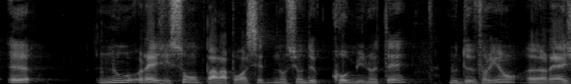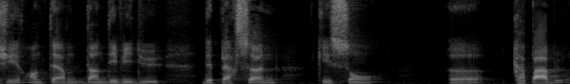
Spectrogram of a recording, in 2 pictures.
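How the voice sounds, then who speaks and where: Gravelly, dark-voiced man with a Romanian accent. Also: medium pitch. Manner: earnest, rising to emphatic stress. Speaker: panelist in a Bible study discussion. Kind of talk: discussion of a Bible lesson.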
